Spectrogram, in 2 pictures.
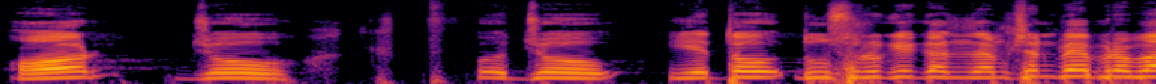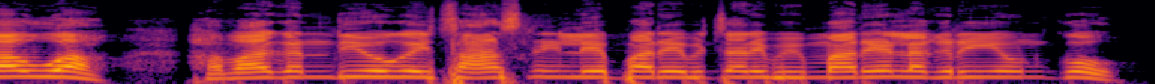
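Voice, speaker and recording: Lively Hindi-speaking male teacher. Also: high-pitched, moderate pace, clean tone, dry recording. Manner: animated, asks students questions, jokes. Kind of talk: classroom lecture.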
